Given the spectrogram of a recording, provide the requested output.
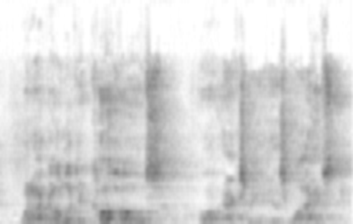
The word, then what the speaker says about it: Coho: The word Coho in Spanish means lame, and because Americans don't pronounce a J like that, then he changed it to C-O-H-O for Coho.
